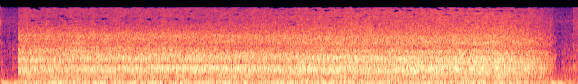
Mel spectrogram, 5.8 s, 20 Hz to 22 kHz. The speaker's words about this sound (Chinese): 所以电动车快充的时候散热有多努力，我们可以听一下特斯拉 Model 3快充时的声音。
